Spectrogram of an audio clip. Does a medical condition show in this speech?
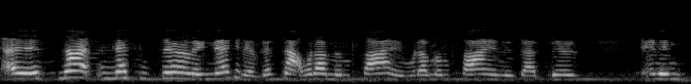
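Yes: cerebral palsy; handwriting physically hard and slow.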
